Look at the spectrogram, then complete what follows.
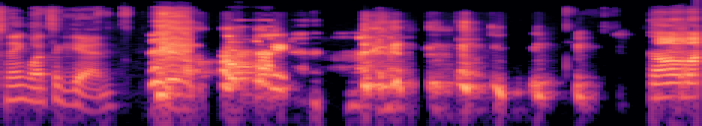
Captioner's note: laughing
